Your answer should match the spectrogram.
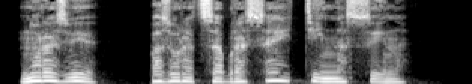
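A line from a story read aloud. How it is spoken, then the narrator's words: Timid remark. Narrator (Russian): робко заметила Валентина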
